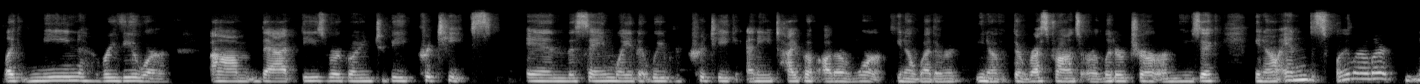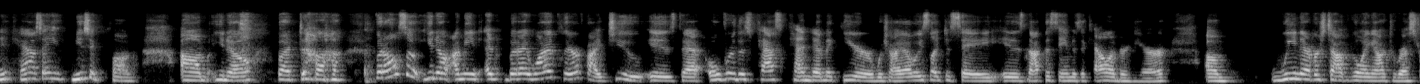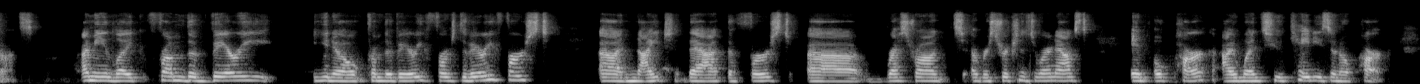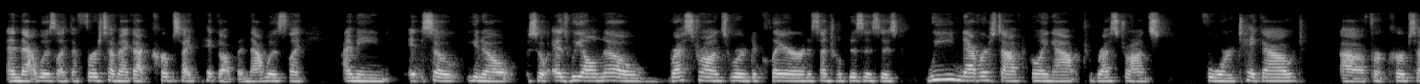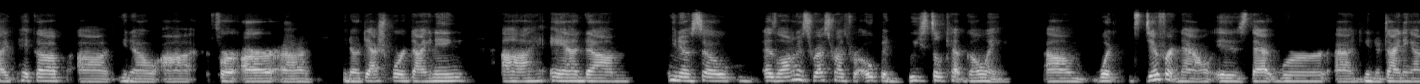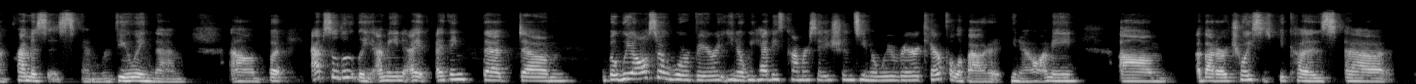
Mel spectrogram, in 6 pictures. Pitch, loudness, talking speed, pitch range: 165 Hz, -19 LUFS, 180 wpm, 150-180 Hz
